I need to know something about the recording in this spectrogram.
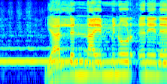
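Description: A steady drone note holds throughout. About half a second in, a voice chants over it, sliding up in pitch into long held notes.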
